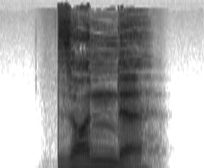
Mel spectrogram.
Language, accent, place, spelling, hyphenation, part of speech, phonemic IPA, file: German, Germany, Berlin, Sonde, Son‧de, noun, /ˈzɔndə/, De-Sonde.ogg
- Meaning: 1. probe (device used to explore, investigate or measure) 2. sonde, tube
